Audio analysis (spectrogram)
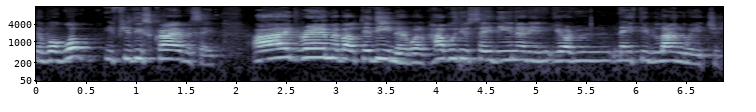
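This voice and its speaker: With a Spanish accent, a woman talks at a moderate pace in a high pitch, and audible room echo can be heard. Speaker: psychoanalyst and professor. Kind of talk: Q&A after a lecture.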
